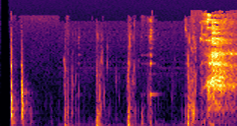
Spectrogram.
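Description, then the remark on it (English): A few wet gulps and swallows in an irregular rhythm as someone downs pills with a glass of water, ending in a brief breathy rush. “Swallows his pills when he's instructed to.”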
